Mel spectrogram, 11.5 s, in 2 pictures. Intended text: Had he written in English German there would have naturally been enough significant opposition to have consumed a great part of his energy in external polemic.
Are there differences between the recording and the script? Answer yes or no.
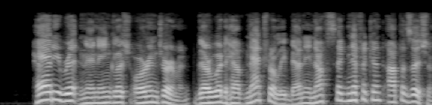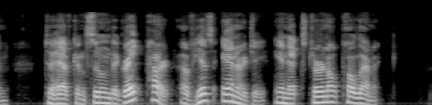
yes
